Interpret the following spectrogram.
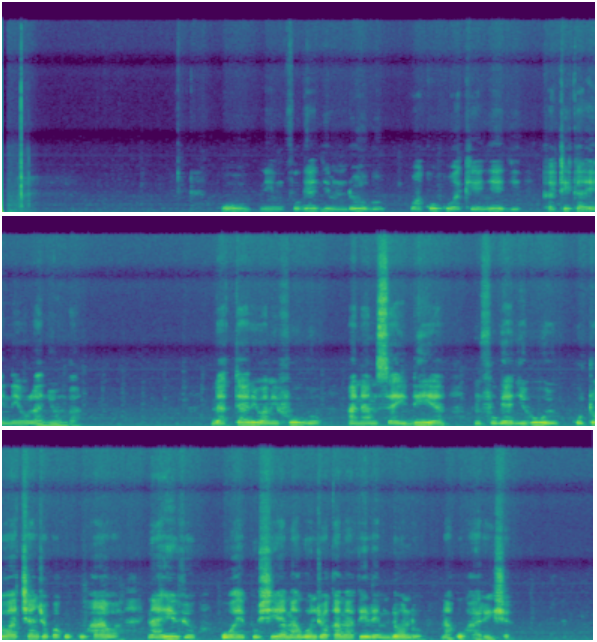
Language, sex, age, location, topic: Swahili, female, 18-24, Dar es Salaam, agriculture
